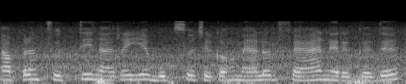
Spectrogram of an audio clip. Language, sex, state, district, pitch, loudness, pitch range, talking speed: Tamil, female, Tamil Nadu, Kanyakumari, 210 Hz, -17 LUFS, 195-220 Hz, 135 wpm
